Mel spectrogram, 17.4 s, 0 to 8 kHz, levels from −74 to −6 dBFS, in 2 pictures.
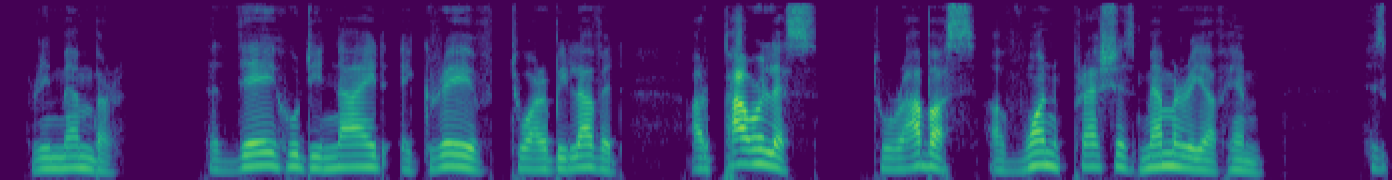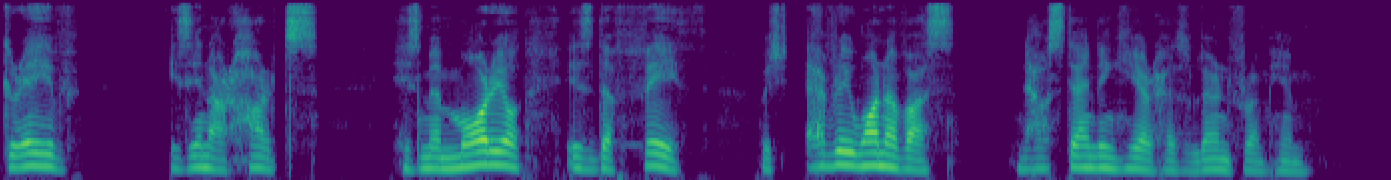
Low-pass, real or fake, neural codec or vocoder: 7.2 kHz; real; none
